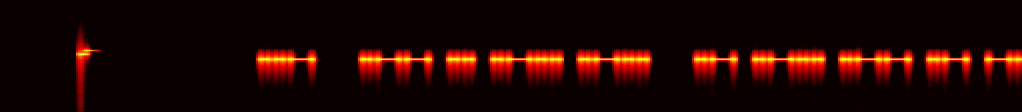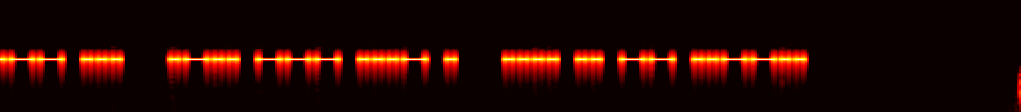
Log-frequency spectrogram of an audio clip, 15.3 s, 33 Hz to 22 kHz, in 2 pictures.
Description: Morse code, heard as a keyed tone, about 22 wpm, 700 Hz. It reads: U WILL ALWAYS LOVE HIM?
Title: Sentences from Top 400 Words and Abbreviations 22wpm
